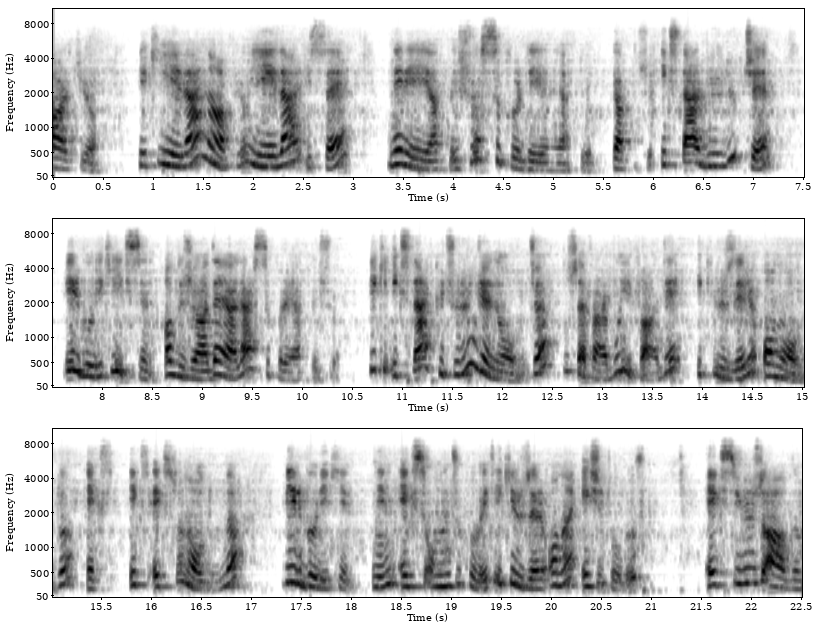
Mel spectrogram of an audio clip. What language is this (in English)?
Turkish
